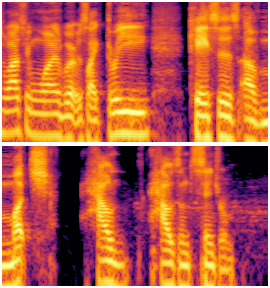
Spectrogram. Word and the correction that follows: Munchausen: I'm saying that wrong, right? – Um, right. And before I even like preface, sir, I'm not gonna try it. – Yeah, it's like Munchausen syndrome by proxy, right? – Mm-hmm.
